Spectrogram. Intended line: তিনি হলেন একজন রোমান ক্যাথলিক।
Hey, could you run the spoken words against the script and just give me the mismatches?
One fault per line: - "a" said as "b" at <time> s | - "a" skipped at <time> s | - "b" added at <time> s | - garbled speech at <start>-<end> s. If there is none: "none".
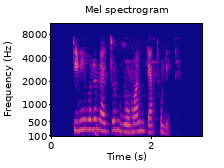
none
